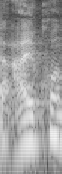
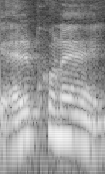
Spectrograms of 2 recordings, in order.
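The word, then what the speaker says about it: Al Cohn: 사실 알콘 알콘 그래 왔는데 정확한 발음은 뭐 엘콘이라고 하니까 오늘은 앨라고 한번 얘기를 해 보려고 하는데요. 2011번째에는 에어컨의 56년도. 어 그니까 지난 꽃꼬무하고이 엘콘의 2011번째 꽃꼬무를 한번 연결해서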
